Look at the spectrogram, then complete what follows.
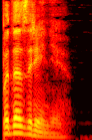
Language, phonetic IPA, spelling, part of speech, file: Russian, [pədɐzˈrʲenʲɪje], подозрение, noun, Ru-подозрение.ogg
- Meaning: suspicion (act of suspecting something or someone, especially of something wrong)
